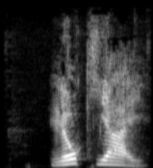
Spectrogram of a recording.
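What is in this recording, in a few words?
"лёк яй", Komi, male; kpv audio dict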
